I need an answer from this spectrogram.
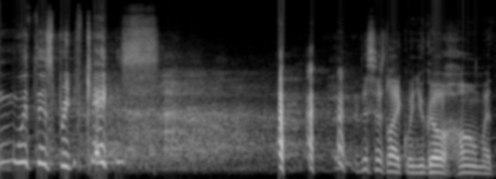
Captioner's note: laughs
